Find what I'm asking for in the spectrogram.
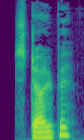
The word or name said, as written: stolpe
